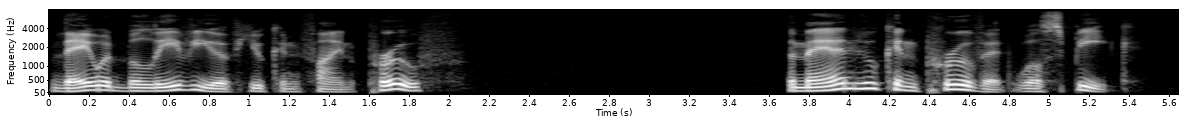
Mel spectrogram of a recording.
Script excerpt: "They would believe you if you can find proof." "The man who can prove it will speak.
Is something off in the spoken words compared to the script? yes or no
no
